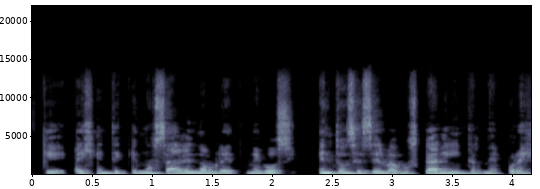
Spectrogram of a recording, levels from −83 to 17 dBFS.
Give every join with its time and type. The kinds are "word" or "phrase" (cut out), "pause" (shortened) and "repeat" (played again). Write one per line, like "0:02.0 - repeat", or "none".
0:02.3 - pause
